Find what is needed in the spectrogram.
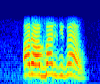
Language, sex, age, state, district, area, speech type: Odia, female, 30-45, Odisha, Kendrapara, urban, conversation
